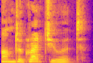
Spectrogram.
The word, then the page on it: undergraduate: British English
